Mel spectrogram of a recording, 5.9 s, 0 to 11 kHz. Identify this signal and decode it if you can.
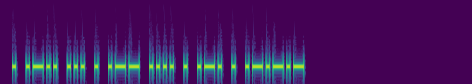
Morse code, heard as a keyed tone, about 28 wpm, 700 Hz. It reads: ELSEWHERE.
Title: Sentences from Top 1600 Words 28wpm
